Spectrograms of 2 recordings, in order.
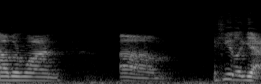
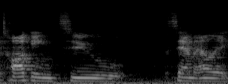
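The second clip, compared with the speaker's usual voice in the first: usual speaking voice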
